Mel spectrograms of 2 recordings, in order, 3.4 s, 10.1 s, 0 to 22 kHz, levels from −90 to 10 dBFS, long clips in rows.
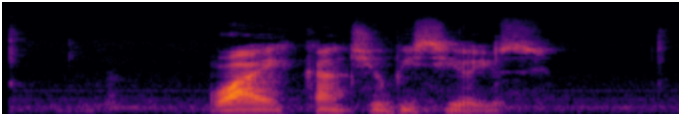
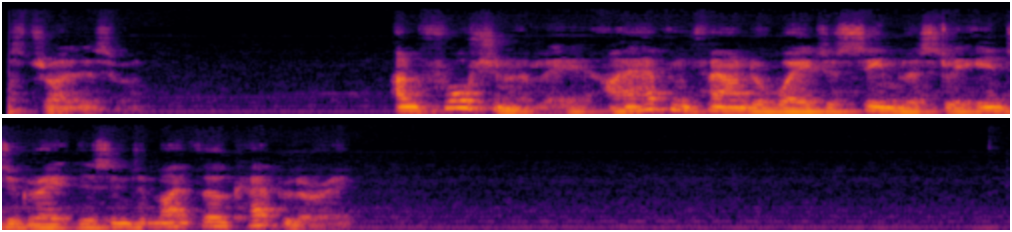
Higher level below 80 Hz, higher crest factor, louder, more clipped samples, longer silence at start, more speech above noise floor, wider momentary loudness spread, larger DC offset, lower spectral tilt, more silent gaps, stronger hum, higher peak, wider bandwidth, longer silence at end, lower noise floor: second, -74 dBFS vs -56 dBFS; first, 26 dB vs 18 dB; second, -29 LUFS vs -23 LUFS; neither; first, 1.05 s vs 0 s; about the same, 35 dB vs 37 dB; first, 15 LU vs 12 LU; neither; second, -3.5 dB/octave vs -6.5 dB/octave; neither; neither; about the same, -6 dBFS vs -8 dBFS; about the same, 12 kHz vs 11.5 kHz; second, 0.7 s vs 3.3 s; first, -64 dBFS vs -59 dBFS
